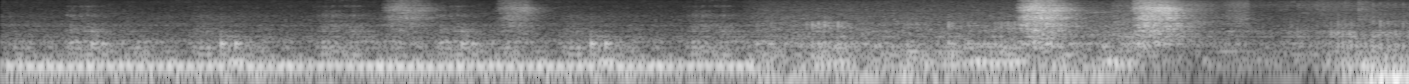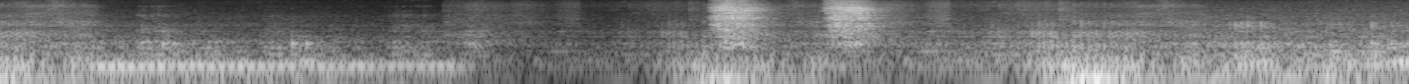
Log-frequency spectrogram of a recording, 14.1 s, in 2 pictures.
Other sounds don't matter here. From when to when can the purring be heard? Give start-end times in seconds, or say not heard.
0.0-14.0.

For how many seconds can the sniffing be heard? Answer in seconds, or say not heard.
3 s.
